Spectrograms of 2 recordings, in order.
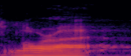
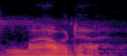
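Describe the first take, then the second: First: The middle consonant is an English r. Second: The middle consonant is a quick tap. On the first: The speaker calls it wrong. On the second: The speaker calls it right.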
